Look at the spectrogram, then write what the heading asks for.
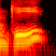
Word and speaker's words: gi: called he has no idea a g a ghee yeah that's that's the uniform is it right but is that how you say it g g g g oh ghee okay so he has no idea how to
